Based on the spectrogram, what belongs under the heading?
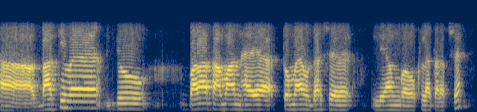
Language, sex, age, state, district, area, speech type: Urdu, male, 30-45, Delhi, New Delhi, urban, conversation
